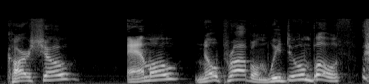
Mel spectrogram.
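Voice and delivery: upbeat spoof announcer read; mock ad pitch. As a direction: pitch it like a local advert, breaking into a laugh. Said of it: "what they should say there in Medford".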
